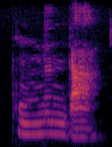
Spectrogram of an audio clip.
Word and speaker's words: 볶는다: When the final consonants 기역, 쌍기역, 니을기역 combine with 니은 sound, okay, they are pronounced 응. 작년, 볶는다, 읽네요.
